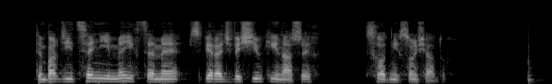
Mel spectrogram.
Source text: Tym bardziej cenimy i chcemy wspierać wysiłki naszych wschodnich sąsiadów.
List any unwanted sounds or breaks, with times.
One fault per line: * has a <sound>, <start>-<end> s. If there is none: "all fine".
* has a thud, 5.3-5.5 s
